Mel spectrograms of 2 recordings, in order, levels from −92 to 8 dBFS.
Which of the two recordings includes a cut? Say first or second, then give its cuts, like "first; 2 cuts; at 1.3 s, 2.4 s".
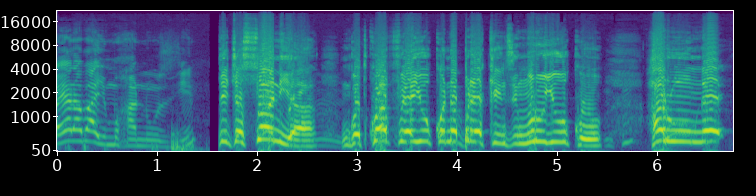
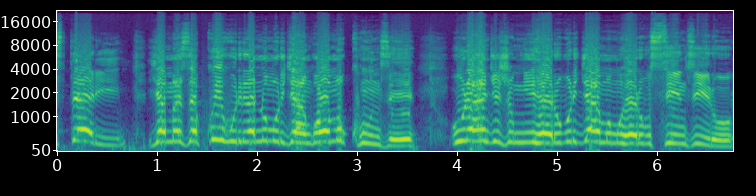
first; 1 cut; at 1.6 s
